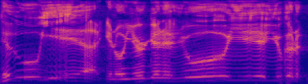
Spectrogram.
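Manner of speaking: high, strained wrestler impression; put-on wrestling promo voice; Randy Macho Man. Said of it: "Randy Macho Man".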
